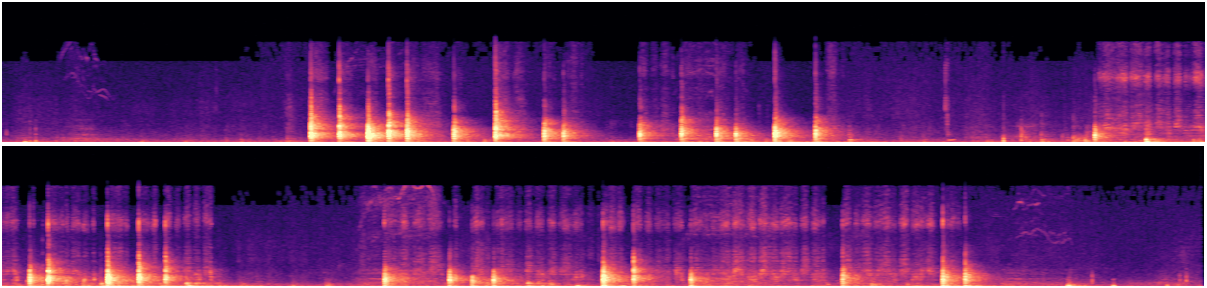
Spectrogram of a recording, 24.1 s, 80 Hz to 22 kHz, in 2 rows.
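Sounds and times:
chalk tapping on blackboard: 0:03.1 - 0:08.6, 0:10.9 - 0:14.3, 0:15.6 - 0:22.0
chalk scratching on blackboard: 0:10.9 - 0:14.3, 0:15.6 - 0:21.9.

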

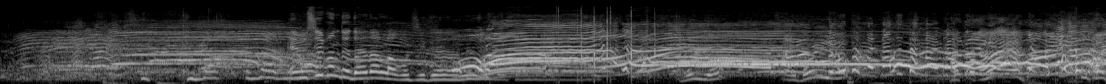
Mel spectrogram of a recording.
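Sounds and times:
women squealing and cheering: 0:00.8 - 0:11.0.

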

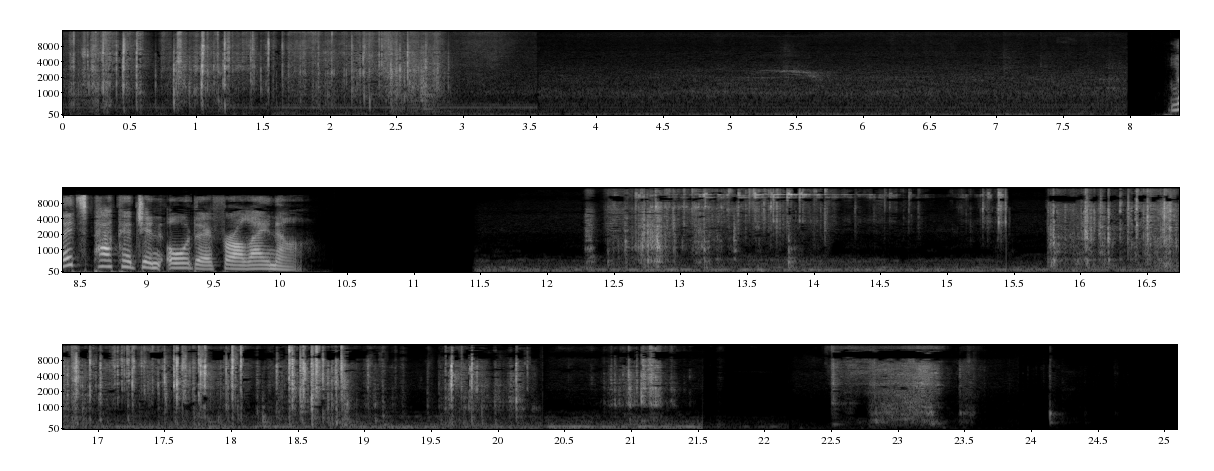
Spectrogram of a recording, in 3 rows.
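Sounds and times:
low hum: 0:01.0 - 0:08.0, 0:11.4 - 0:22.5
trinkets clinking and rattling: 0:12.3 - 0:20.3.

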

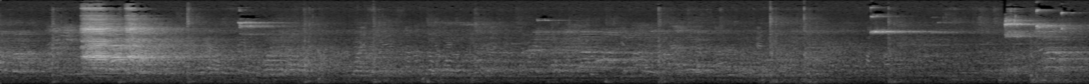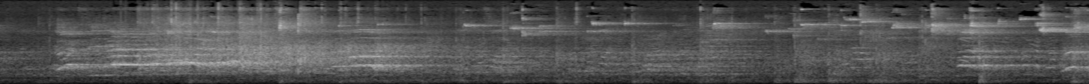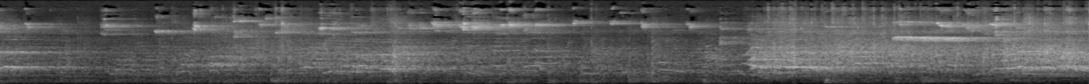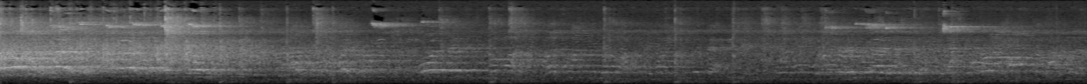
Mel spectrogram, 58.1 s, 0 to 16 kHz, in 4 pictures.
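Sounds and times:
crowd voices: 0:00.0 - 0:58.0
shoe squeaks: 0:01.1 - 0:04.2, 0:07.1 - 0:07.6, 0:11.6 - 0:14.6, 0:20.6 - 0:23.2, 0:23.9 - 0:38.9, 0:41.0 - 0:42.6, 0:48.4 - 0:50.2, 0:54.4 - 0:57.2.

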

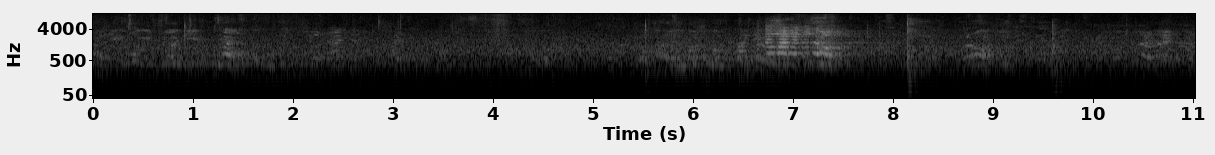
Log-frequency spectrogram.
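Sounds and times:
players shouting: 0:06.6 - 0:07.7
football kicked with thump: 0:08.1 - 0:08.4.

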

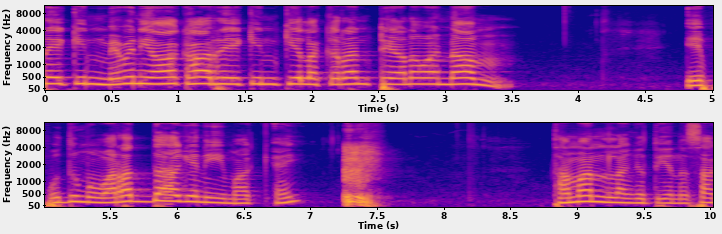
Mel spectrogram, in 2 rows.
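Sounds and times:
man clearing throat: 0:07.3 - 0:07.7.

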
